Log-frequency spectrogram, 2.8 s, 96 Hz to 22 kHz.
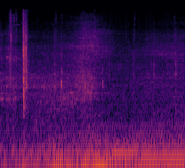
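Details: RB25DET after the spark plugs were regapped from 0.45 to 0.55 mm, having previously struggled to start and hold idle; started roadside in gear. A deep, even rumble with no stumble or misfire; it runs fine.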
